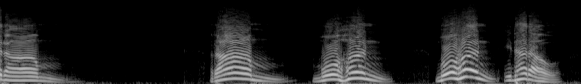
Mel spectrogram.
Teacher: जब हम मोहन का उच्चारण करते हैं तो बुलाते समय हम क्या देखते हैं कि थोड़ा लय को अपने बढ़ा के बोलते हैं। · जब हम किसी को बुलाते हैं, पुकारते हैं, तो वहां पर लय को हम क्या करते हैं? खींचते हैं। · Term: प्लुत स्वर, पुलुत स्वर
